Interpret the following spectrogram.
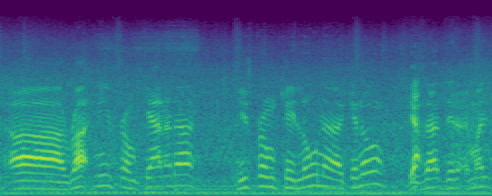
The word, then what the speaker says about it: Kelowna: He's from Kelowna, Kano? Yeah. Am I saying it right? Yeah, close enough. Kelowna. Close enough? Kelowna?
